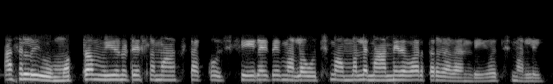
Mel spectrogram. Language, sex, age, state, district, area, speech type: Telugu, female, 45-60, Telangana, Hyderabad, urban, conversation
